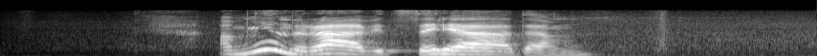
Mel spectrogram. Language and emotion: Russian, positive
